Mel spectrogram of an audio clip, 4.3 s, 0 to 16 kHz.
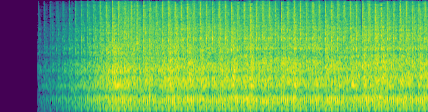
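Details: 1959 Gravely LI single-cylinder engine with 20-over piston, oil had been mostly water, now reassembled with PTO installed; fires up and settles into quick even beat about four a second, no knocks, running healthy.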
